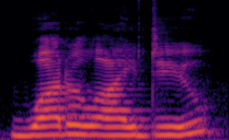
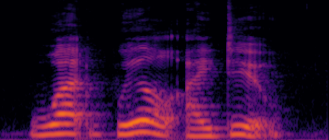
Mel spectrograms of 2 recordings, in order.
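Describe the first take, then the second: First: The first two words merge into one contracted word. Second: The first two words are said separately in full.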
